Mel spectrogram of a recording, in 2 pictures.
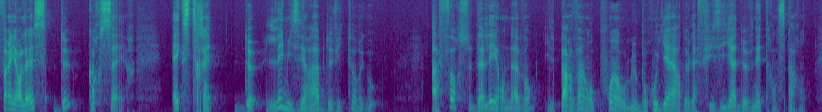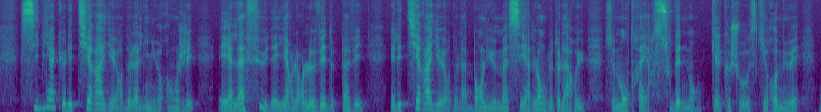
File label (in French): Test Micro; HS80 RGB Wireless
